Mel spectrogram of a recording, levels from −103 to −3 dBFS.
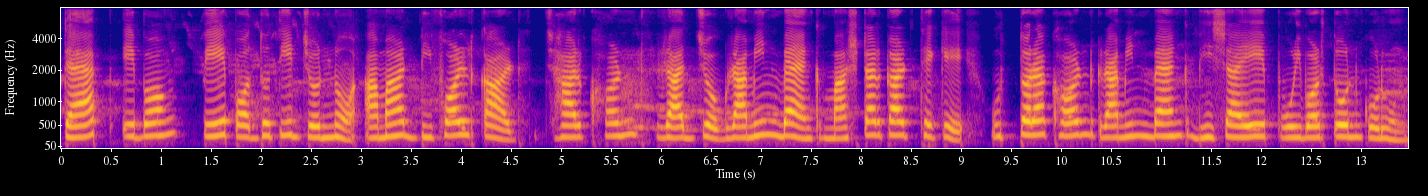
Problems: background sounds at intervals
